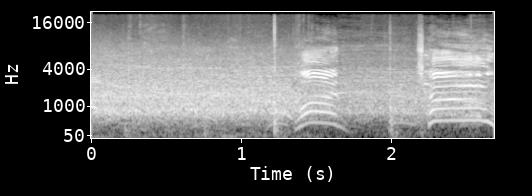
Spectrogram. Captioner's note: audience cheers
